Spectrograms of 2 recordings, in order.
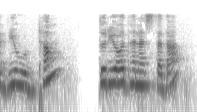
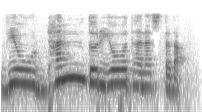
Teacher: So instead of ma, you will chant it as na.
